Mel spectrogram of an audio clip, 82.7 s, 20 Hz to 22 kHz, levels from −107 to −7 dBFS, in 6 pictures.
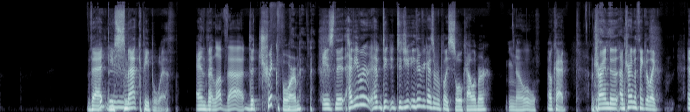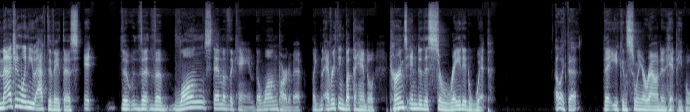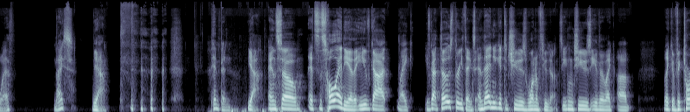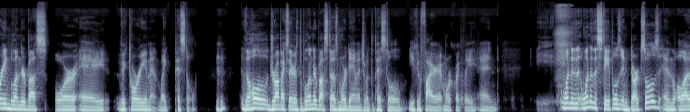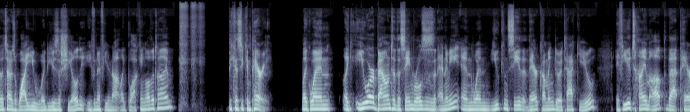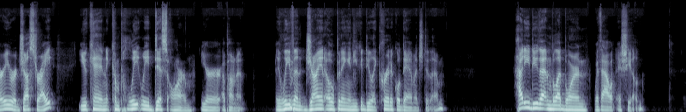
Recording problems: none

